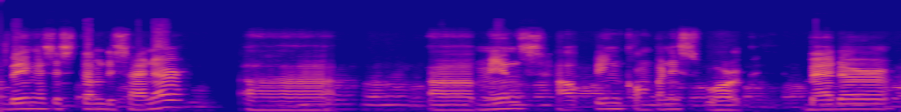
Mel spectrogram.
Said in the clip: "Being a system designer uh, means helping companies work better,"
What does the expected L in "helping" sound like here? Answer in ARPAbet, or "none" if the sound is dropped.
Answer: L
